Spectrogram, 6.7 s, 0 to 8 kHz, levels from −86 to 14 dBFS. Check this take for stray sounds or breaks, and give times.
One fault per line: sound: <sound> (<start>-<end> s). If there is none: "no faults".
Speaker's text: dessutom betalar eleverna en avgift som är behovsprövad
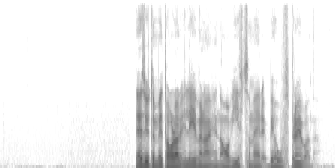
no faults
